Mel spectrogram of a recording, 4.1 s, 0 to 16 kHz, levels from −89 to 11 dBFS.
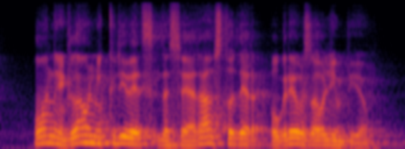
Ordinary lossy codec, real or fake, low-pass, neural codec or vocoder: none; fake; 14.4 kHz; autoencoder, 48 kHz, 32 numbers a frame, DAC-VAE, trained on Japanese speech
